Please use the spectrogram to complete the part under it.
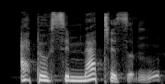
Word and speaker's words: aposematism: So it was first coined, I have that here, by British evolutionary biologist Edward Bagnall Poulton, which means that it was probably first pronounced aposematism, which is how the Audio UK pronunciation is on an etymology website.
